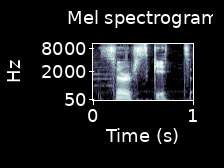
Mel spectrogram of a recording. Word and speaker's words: Surskit: that's even rarer is sewer on horses surskit I should say pronounciation and you can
